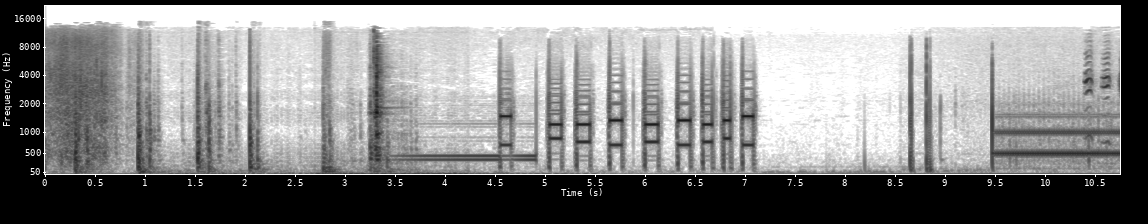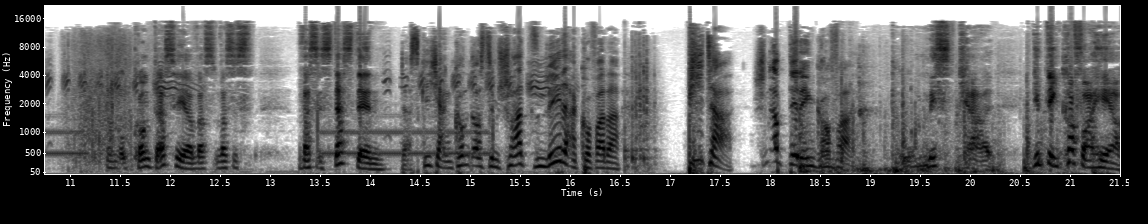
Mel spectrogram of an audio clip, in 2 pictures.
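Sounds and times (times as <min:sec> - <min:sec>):
long telephone tone: 0:03.6 - 0:05.0, 0:09.5 - 0:11.0, 0:13.4 - 0:15.2
speech: 0:11.7 - 0:21.4
steady telephone line tone: 0:13.3 - 0:15.5
touch-tone keypad beeps dialing a taxi: 0:13.5 - 0:15.2.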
